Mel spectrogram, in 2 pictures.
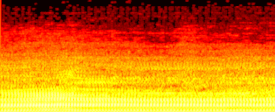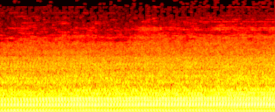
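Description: Motorcycle riding through a flooded stretch of gravel road, a loud steady engine drone held at constant revs close to the rider, with no clear splashing standing out.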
